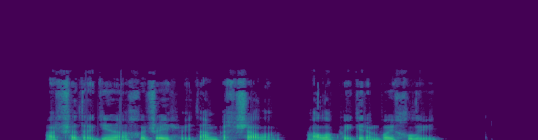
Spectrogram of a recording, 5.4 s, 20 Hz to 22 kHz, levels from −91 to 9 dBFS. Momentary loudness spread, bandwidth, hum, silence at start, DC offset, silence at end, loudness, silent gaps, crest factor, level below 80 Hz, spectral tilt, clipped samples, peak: 8 LU; 11.5 kHz; none; 0.45 s; under 0.1%; 1 s; -32 LUFS; 2.87-3.06 s; 24 dB; -54 dBFS; -6 dB/octave; under 0.1%; -8 dBFS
